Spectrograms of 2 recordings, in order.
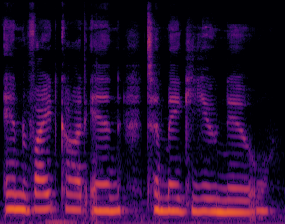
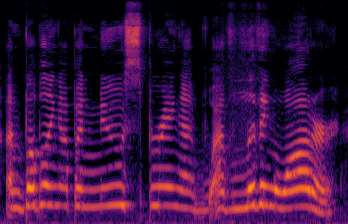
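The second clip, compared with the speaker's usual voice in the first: high, loud rising preacher cry; full-force revival preaching; fervent preaching; 4 semitones higher, 5 dB louder than usual. Acted. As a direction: pour it out to the church.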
